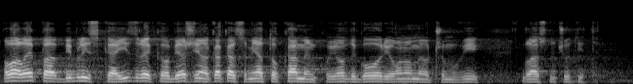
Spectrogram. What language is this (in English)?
Serbian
